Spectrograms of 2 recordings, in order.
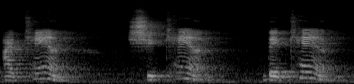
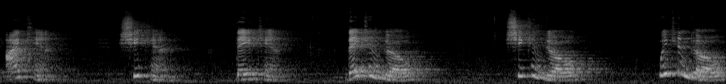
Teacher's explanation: the verb can is very much over pronounced in the affirmative form we are supposed to pronounce it very shortly emphasizing the subject more than the verb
